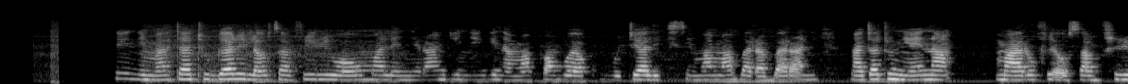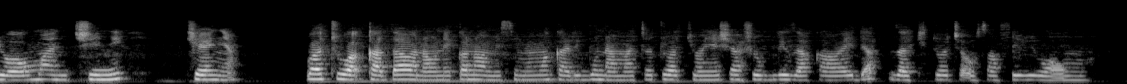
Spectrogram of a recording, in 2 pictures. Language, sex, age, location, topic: Swahili, female, 25-35, Nairobi, government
